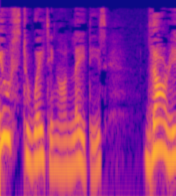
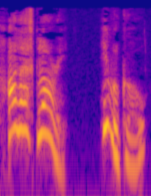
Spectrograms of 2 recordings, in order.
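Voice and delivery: eager; 10 semitones higher, 7 dB louder than usual. A narrator's reading. Jo eager to fetch Laurie.

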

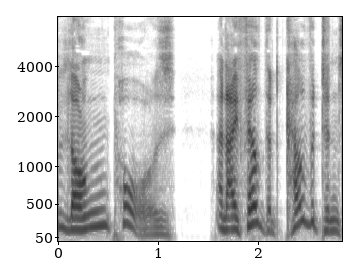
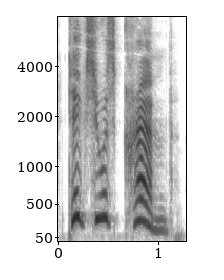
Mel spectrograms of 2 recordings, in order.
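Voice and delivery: ordinary delivery

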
